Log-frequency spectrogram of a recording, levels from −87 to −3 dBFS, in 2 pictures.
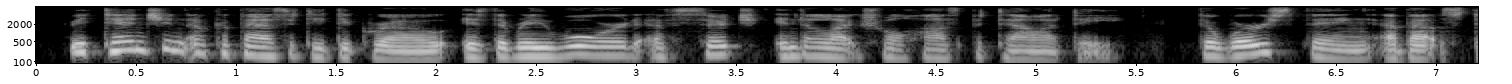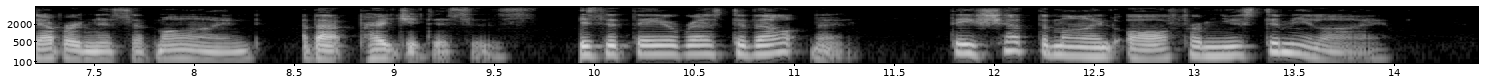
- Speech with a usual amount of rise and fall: No, wide, 5.9 semitones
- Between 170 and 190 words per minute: No, average, 140 wpm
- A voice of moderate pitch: Yes, medium, 160 Hz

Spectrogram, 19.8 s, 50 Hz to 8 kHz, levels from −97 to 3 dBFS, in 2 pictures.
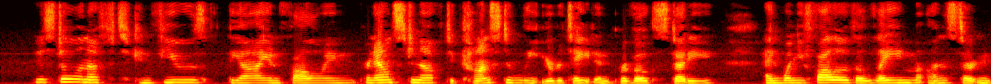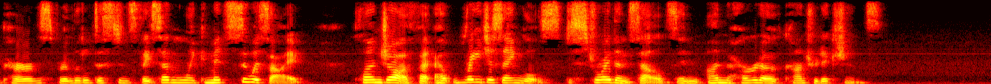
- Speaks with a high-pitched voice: Yes, high, 215 Hz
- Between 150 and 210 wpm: No, slow, 135 wpm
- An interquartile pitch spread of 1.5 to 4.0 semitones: Yes, average, 2.8 semitones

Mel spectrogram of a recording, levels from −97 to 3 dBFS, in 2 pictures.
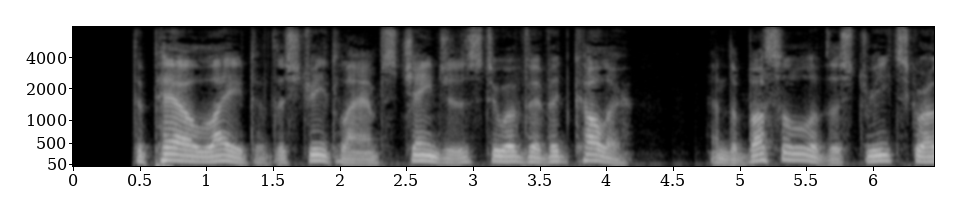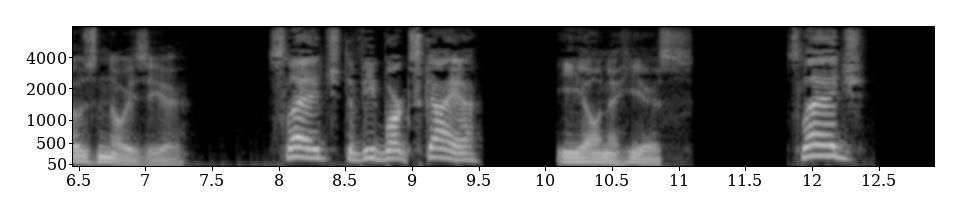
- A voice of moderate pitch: No, low, 110 Hz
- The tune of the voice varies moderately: No, wide, 7.5 semitones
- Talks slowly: Yes, slow, 120 wpm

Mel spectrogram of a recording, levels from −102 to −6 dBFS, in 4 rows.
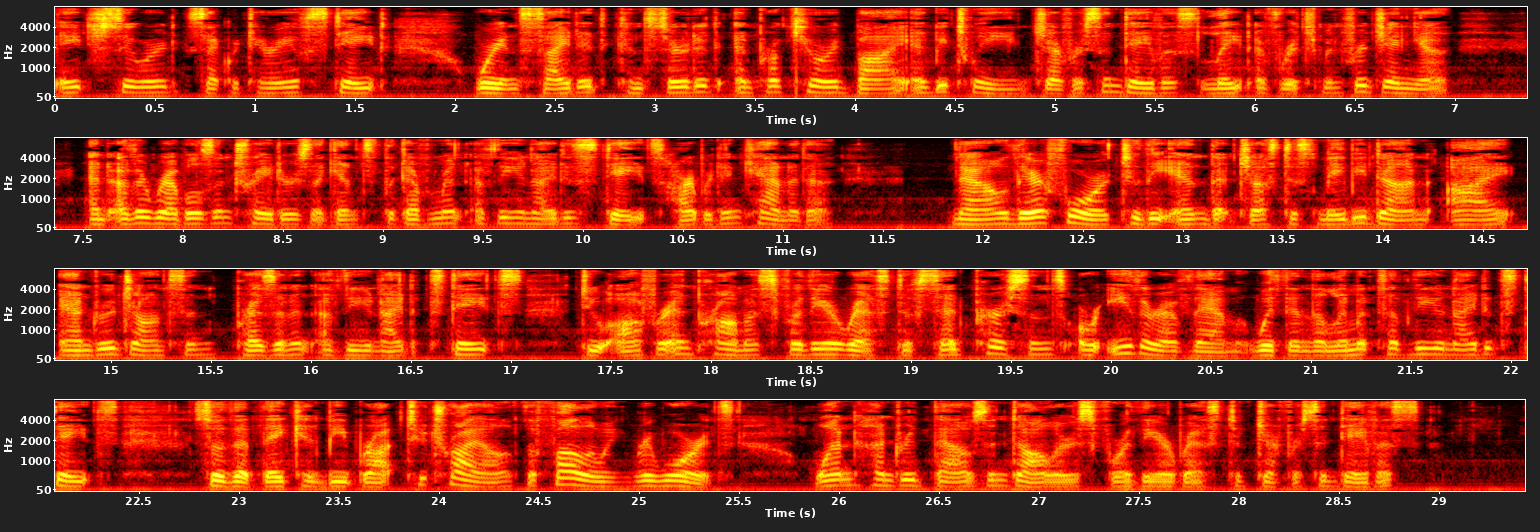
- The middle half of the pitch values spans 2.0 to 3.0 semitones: Yes, average, 2.7 semitones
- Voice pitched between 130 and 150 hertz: No, medium, 175 Hz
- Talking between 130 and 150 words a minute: No, average, 190 wpm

